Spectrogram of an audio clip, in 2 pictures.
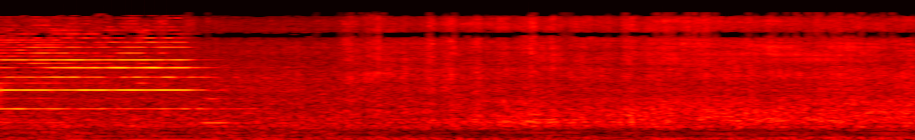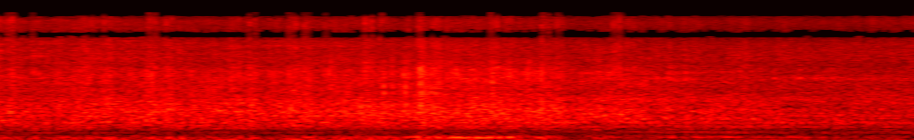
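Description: A train passing with a steady rumble. A horn blast at the start stops about a second and a half in.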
